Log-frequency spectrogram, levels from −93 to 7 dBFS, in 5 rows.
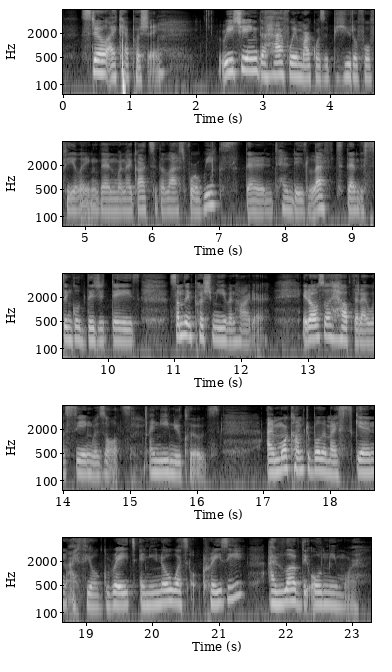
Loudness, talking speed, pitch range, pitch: -23 LUFS, 175 wpm, 150-180 Hz, 160 Hz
